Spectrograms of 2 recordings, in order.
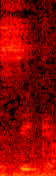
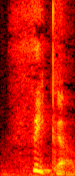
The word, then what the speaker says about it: thika: Warriors who used spears and a small curved sword called the sika. We need to stop here. He said sword called sika. It is actually not sika, it's thika, but he cannot pronounce that.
